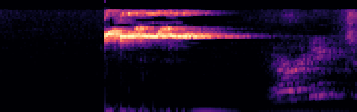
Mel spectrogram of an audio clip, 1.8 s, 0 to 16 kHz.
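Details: Pet male African Grey Parrot, hatched in 1997 and kept in a home in Texas, receiving a Christmas stocking full of toys. A sharp, steady, high whistle lasts under a second, then a woman speaks.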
